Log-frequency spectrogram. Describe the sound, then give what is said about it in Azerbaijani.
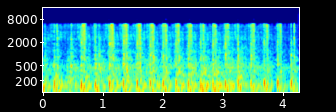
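A petrol-powered electricity generator in Lankaran drones steadily with a regular throbbing pulse, a loud, even engine rumble that continues throughout with no talk. “Bircə, işıq əldə eləmək üçün benzinlə işə salınan generatorların səsindən başqa.”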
